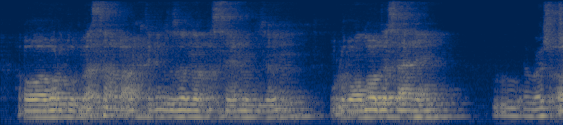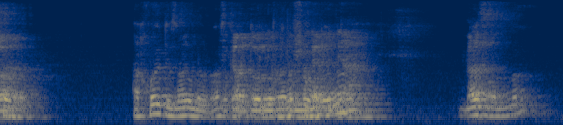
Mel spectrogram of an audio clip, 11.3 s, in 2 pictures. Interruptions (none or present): present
